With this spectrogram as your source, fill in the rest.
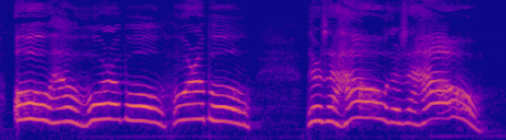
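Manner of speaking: mock very high, drawn-out, fearful long outcry. Retelling a story, the speaker voices a woman crying out at thorn trees; acting out a cry. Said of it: "she cried out".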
